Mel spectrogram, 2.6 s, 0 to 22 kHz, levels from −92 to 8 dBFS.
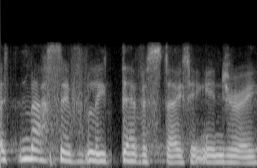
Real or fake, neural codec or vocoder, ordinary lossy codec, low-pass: real; none; Opus, 16 kbps; 7.2 kHz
